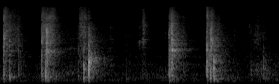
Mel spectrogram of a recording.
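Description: Tarot cards being shuffled in a reading, a series of crisp riffling bursts about every half second, close and clear with no talk over them.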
